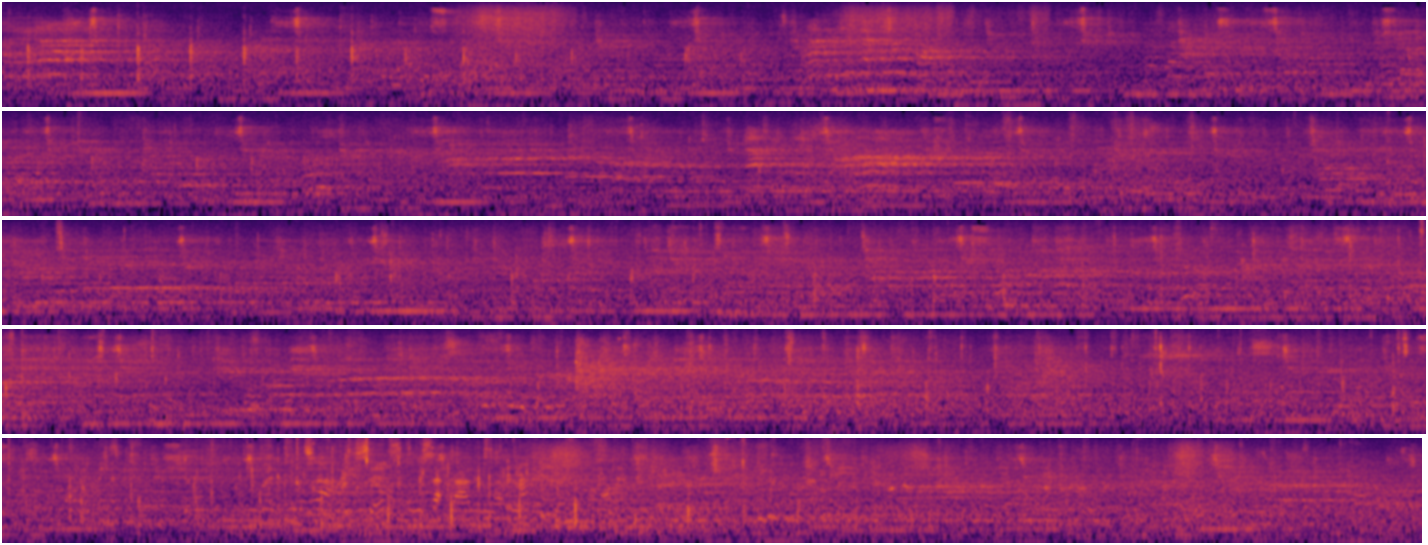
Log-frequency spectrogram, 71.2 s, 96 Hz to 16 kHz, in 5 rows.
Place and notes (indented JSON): {
  "title": "Exchange Arcade, Nottingham, UK - Reverberant atmosphere inside the Exchange Arcade",
  "date": "2018-01-06 11:45:00",
  "description": "The oldest shopping mall in Nottingham built in 1929.",
  "latitude": "52.95",
  "longitude": "-1.15",
  "altitude": "50",
  "timezone": "Europe/London"
}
